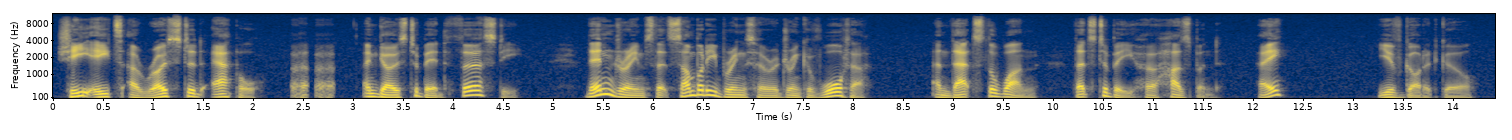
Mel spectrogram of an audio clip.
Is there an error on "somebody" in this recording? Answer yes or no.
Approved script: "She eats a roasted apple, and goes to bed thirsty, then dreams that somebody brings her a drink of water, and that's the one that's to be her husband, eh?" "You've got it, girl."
no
